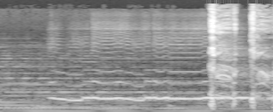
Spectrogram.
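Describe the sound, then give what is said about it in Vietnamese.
Two sharp coughs burst out near the end, a sudden coughing fit from a young woman, cutting over a steady sustained musical tone. “Bỗng một cơn ho bất chợt kéo đến, làm nàng đánh rơi mâm lá dâu xuống đất. Nàng lấy tay che miệng, ngăn cơn ho đang chợt trào.”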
